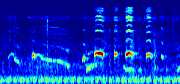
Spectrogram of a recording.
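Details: While breastfeeding from its mother, puppy Lulu gives a long falling whine, then sharp, loud yelping squeaks in a rapid burst, over a constant low pulsing hum.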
